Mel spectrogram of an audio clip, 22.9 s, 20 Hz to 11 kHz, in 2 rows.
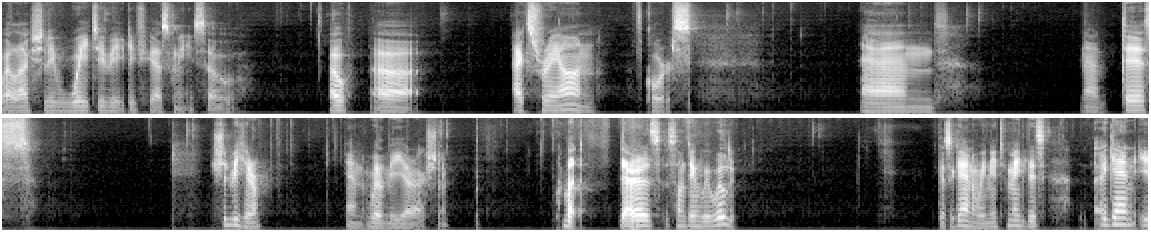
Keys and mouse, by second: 0.6 1, 1.0 click, 1.3 g, 5.1 click, 5.6 g, 7.6 shift+middle click, 8.3 shift+middle click, 8.5 middle click, 9.3 shift+middle click, 9.6 middle click, 10.0 shift+middle click, 10.2 middle click, 10.9 g, 13.6 middle click, 14.1 shift+middle click, 19.5 click, 20.4-20.8 middle drag, 21.2 middle click, 21.9 middle click, 22.4 middle click.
